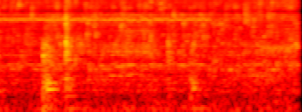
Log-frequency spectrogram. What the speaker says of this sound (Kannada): ಅದರಿಂದ ಸ್ವಲ್ಪ ಅರ್ಧ ಕಪ್ಪಷ್ಟು ನೀರನ್ನ ಸೇರಿಸ್ಕೊತಾ ಇದ್ದೀನಿ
